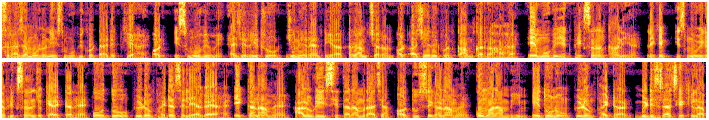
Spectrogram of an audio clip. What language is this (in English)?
Hindi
